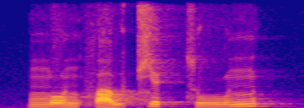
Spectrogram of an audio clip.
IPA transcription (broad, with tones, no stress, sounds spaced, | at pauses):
m o˧ n f a˩˦ w t͡ɕ e˥˩ k̚ s u˦˥ n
